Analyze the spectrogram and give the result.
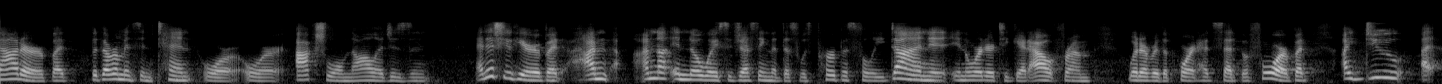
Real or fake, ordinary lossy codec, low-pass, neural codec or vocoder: fake; AAC, 48 kbps; 7.2 kHz; codec, 16 kHz, 0.7 kbps, FocalCodec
